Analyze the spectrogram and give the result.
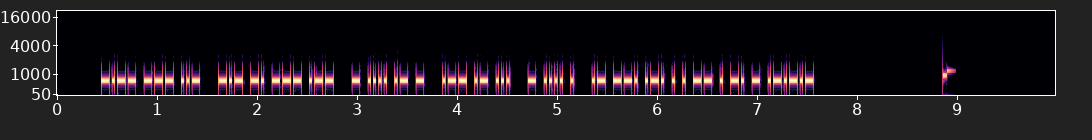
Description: Morse code, heard as a keyed tone, about 44 wpm, 700 Hz. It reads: YOU KNOW THAT WAS THE AGREEMENT.
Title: Sentences from Top 1500 Words 45wpm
